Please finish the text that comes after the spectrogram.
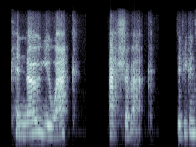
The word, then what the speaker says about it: Kenojuak: ashevak so the jeff the j in her first name you don't make the j sound we make a yi sound can know you wack ashevak see if you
